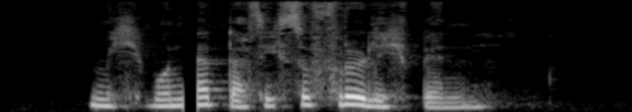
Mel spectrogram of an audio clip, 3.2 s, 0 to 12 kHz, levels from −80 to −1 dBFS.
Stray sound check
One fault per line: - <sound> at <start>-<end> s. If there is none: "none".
- dropout at 0.9-1.0 s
